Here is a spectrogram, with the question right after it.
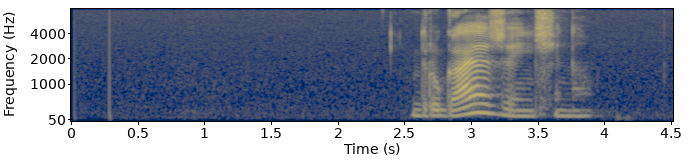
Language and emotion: Russian, neutral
